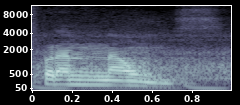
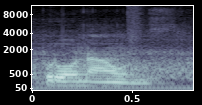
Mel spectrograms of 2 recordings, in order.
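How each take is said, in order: First: The n sound is held long, like double. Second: The n sound is short and quick. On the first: The speaker calls it right. "ऐसा feel होना चाहिए कि double एन है" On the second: The speaker calls it wrong. "It's not pronounce"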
